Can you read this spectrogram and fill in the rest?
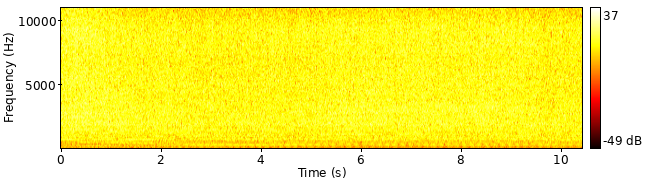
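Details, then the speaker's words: Discarded Victa Mustang 20 two-stroke lawnmower engine, salvaged and first run after neglect: loud raspy buzz with uneven, wavering note and some smoke; running rough, a couple of issues suspected, not confirmed. "now she look she's not running very well you can hear there and I think maybe got a couple of issues going on"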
